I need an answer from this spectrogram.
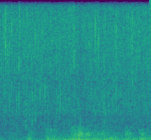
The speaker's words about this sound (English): It goes against better thinking, I know. A ridgeline in a thunderstorm.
